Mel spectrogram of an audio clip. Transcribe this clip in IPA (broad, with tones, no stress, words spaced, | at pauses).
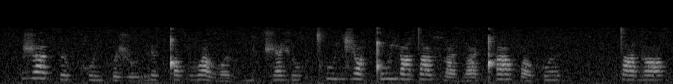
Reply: ʐɑ˦ θə˨˦fχʷi˨ fə˨ʐu˨rə˧ǃɒ˧p ʁʷɑ˦˨ʁʷə˨ | ɡi˨ɡʒɑ˧ʒ ɾo˧fǀʰu˦ d͡ʑɒ˦˨ǃu˦ jɒ˦tˤɑ˦sʷʌ˨j dˤə˨jǃʰɑ˦fɒ˨ χʷə˦ | tˤɑ˧dɒ˧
